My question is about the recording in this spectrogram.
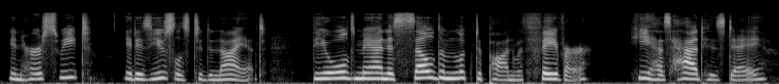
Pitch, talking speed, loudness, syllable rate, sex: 245 Hz, 160 wpm, -19 LUFS, 4.8 syllables/s, female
